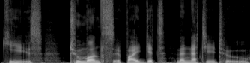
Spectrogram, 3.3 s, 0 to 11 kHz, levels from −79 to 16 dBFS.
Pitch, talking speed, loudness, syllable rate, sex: 115 Hz, 145 wpm, -20 LUFS, 3.6 syllables/s, male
